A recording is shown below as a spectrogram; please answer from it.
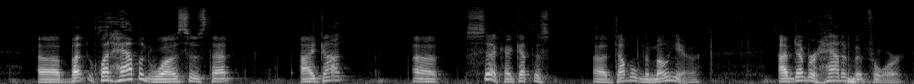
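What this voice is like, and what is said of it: Slightly raspy, hoarse voice. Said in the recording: “my voice is still a little raspy”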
